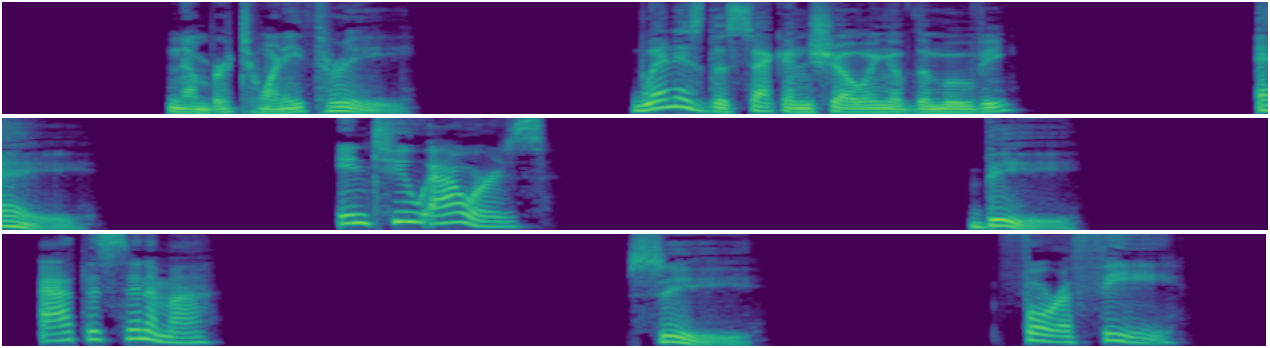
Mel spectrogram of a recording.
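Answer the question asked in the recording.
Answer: A: In 2 hours.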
